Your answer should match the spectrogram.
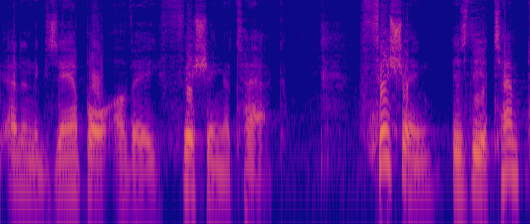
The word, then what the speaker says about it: phishing: Some of the names for social engineering attacks are phishing, pronounced phishing, pretexting, quid pro quo, which is the idea of you do something for me, I will do something for you.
